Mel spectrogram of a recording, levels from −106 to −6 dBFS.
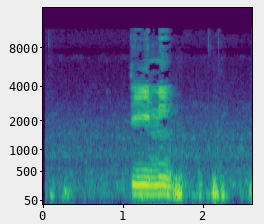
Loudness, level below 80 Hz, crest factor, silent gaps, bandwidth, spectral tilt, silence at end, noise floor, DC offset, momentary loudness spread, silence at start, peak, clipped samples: -24 LUFS; -56 dBFS; 18 dB; none; 11.5 kHz; -6.5 dB/octave; 0 s; -55 dBFS; under 0.1%; 21 LU; 0.1 s; -8 dBFS; under 0.1%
